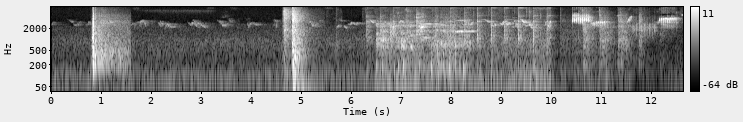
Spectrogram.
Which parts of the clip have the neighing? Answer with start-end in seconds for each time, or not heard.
6.5-8.4.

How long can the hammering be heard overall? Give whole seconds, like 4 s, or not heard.
6 s.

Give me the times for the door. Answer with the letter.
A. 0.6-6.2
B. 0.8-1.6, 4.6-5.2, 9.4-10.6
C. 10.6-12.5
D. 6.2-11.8
B.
